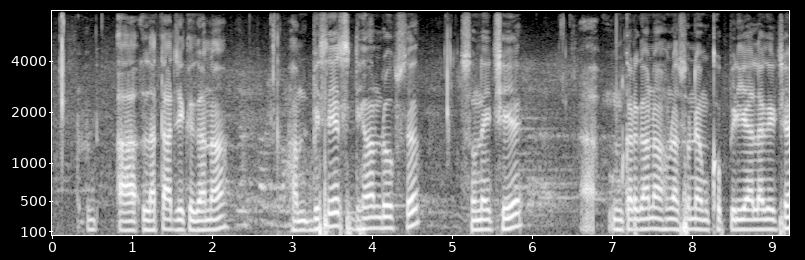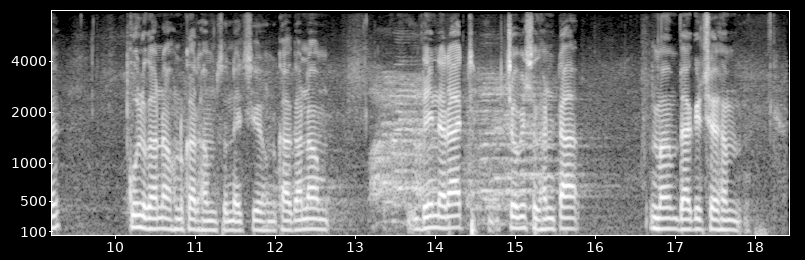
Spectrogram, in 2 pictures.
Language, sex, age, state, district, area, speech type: Maithili, male, 30-45, Bihar, Begusarai, urban, spontaneous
